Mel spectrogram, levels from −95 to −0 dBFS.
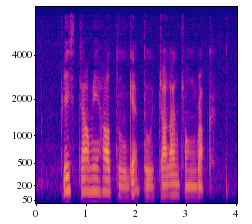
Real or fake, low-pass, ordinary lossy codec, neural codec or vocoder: fake; 7.2 kHz; none; codec, 16 kHz in and 24 kHz out, 2.2 kbps, FireRedTTS-2 codec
